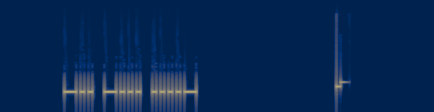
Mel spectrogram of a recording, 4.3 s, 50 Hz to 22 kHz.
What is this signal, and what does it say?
Morse code, heard as a keyed tone, about 30 wpm, 700 Hz. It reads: DB4
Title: All Cut Numbers - 3-Digit 30wpm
